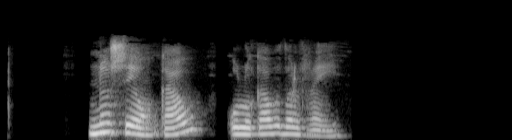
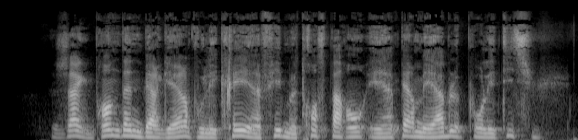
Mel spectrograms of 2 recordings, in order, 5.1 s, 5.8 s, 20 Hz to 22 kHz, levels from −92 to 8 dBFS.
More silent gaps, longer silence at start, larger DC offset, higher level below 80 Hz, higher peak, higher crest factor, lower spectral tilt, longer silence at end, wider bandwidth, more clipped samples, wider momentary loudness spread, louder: first, 2.17-2.27 s vs none; first, 0.9 s vs 0.55 s; neither; about the same, -60 dBFS vs -58 dBFS; about the same, -2 dBFS vs -4 dBFS; about the same, 16 dB vs 20 dB; about the same, -5.5 dB/octave vs -5 dB/octave; first, 1.7 s vs 0.3 s; second, 7.6 kHz vs 16 kHz; neither; first, 14 LU vs 5 LU; first, -15 LUFS vs -25 LUFS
